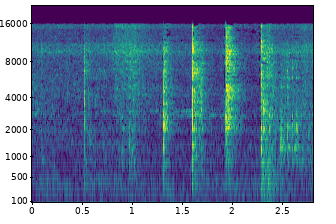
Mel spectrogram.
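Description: A spoon stirs and scrapes through a thick coconut masala curry in a metal pan after red chili powder is added, giving a handful of irregular sharp clinks and scrapes over a low background hiss.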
